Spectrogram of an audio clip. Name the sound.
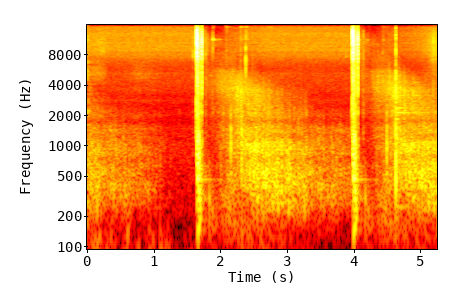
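TG36E rifle shots hitting a target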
